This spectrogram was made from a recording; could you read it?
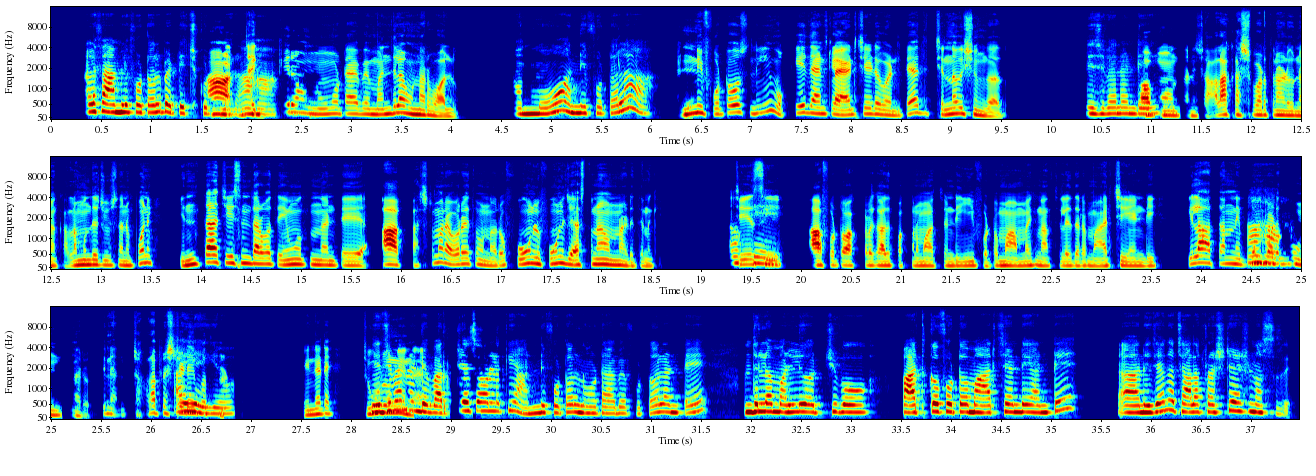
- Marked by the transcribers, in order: in English: "ఫ్యామిలీ"; in English: "ఫోటోస్‌ని"; in English: "యాడ్"; in English: "కస్టమర్"; in English: "ఫ్రస్ట్రేట్"; in English: "వర్క్"; in English: "ఫ్రస్ట్రేషన్"
- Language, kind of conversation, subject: Telugu, podcast, నిన్నో ఫొటో లేదా స్క్రీన్‌షాట్ పంపేముందు ఆలోచిస్తావా?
